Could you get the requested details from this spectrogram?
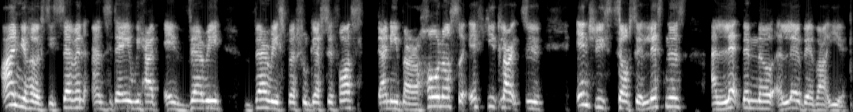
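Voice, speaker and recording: A man's voice: sits high, fairly quick, bright, forceful tone. A man hosting an interview podcast, who welcomes his guest politely and encourages him to share. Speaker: podcast host.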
